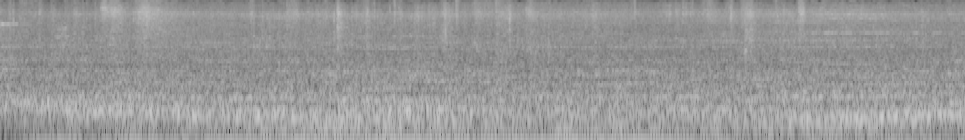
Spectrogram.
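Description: WMATA Breda rehab metro car running at speed through a tunnel, heard from inside: a steady low rumble of wheels on rail, with a few faint clicks scattered through it.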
